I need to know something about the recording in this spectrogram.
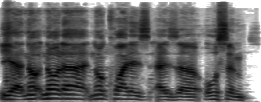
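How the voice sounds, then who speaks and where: A man's voice: medium pitch, a little slow, a crowd in the background. A man of about thirty with a southern English accent, chatting informally and self-deprecatingly as an interview guest. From England, near Oxford. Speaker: guest, student. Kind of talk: casual personal chat.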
